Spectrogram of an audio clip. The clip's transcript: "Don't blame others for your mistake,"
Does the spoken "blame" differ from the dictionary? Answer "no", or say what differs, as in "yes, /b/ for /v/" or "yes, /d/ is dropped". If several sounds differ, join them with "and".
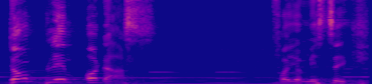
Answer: no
